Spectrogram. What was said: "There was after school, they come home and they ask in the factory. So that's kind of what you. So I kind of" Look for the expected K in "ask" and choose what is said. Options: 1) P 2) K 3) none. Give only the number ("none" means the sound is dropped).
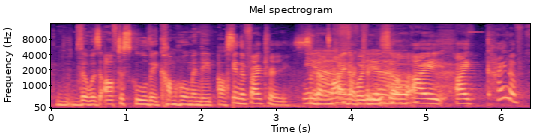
3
